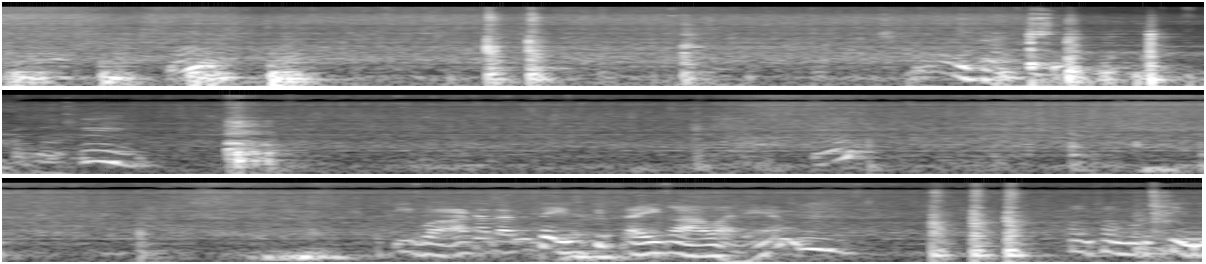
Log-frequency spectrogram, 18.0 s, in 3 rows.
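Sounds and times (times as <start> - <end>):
chicken sizzling in gravy: 0.0 - 18.0
wooden spatula stirring: 10.4 - 16.0.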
